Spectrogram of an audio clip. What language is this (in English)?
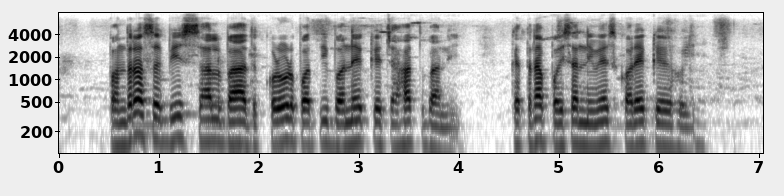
Bhojpuri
